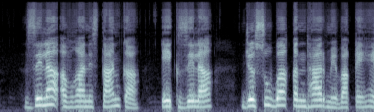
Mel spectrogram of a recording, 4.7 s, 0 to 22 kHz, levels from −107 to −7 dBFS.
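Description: Throughout, the speech turns grainy and rough, likely Opus compression at a low rate near 24 kbps; a spectrogram shows noise-filled bands reaching 20.4 kHz.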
